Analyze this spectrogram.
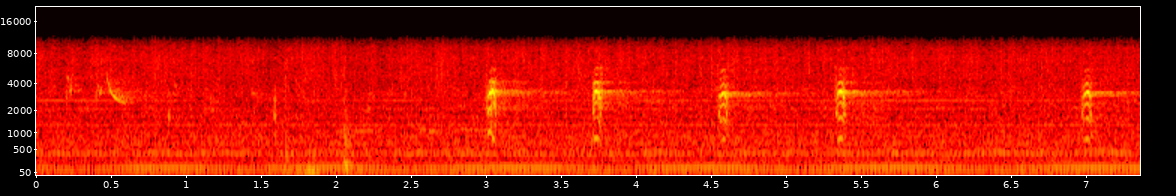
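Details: Francolin calling on a peaceful sunset safari drive on 1 June, with a slight nip in the air and others calling nearby: sharp, high, grating notes about one per second, speeding slightly, over a steady engine hum and faint birds.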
